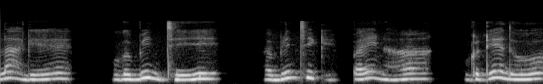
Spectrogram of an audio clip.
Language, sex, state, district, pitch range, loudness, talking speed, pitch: Telugu, female, Andhra Pradesh, Visakhapatnam, 225-265 Hz, -14 LUFS, 110 wpm, 245 Hz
